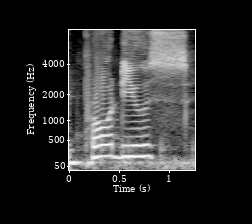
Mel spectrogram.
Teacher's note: The produce was expensive to produce. Because this word is preceded by the article the, it is a noun. Therefore, we stress which syllable? The first syllable.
